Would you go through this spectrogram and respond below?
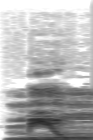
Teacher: میم کو واؤ مشدد کے ساتھ ملاتے ہوئے غنہ کے ساتھ ادا کریں گے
